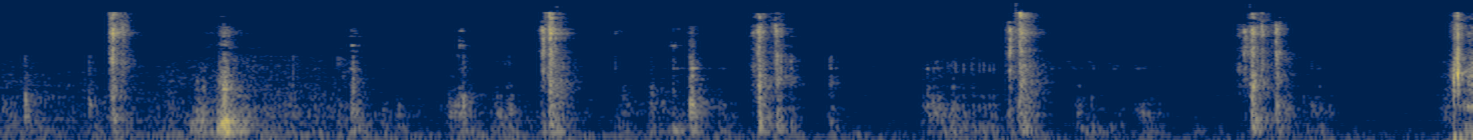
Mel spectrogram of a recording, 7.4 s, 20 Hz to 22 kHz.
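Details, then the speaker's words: 2013 CFMOTO Z6 during fuel pump and power troubleshooting after an ECM reset: sharp, separate clicks about once a second as the fuel injector is pulsed with power; injector clicking normally. "i hearing the fuel injector pop okay i'm gonna play with that i'm gonna test that with a positive and a negative see if that see if i hear that fuel injector kicking back and forth"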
